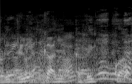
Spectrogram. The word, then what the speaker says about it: 리과대학: 한국 발음으로 하면 이과대학인데 북한 발음으로 하면 리과대학이라고. 리과대학.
